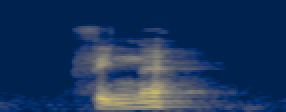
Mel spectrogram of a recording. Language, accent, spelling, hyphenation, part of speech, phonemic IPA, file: German, Austria, Finne, Fin‧ne, noun, /ˈfɪnə/, De-at-Finne.ogg
- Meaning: 1. big dorsal fin as found in large fish and marine mammals 2. the wedge-shaped end of a hammer's head 3. pimple, pustule 4. larva (of a parasitic worm) 5. Finn (person from Finland)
